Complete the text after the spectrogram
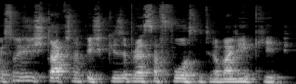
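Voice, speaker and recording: A man is speaking. His voice is somewhat breathy. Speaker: coach and educational video host. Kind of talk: educational talk to camera. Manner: hesitant, frequent fillers.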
